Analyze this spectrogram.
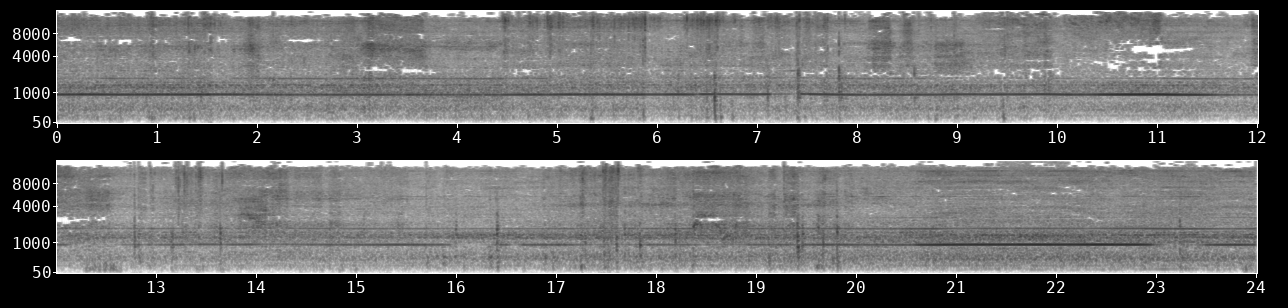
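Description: Vacuum cleaner running steadily with a constant whistle, its hose nozzle sucking loose rust and dirt out of a rotten van sill cavity.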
